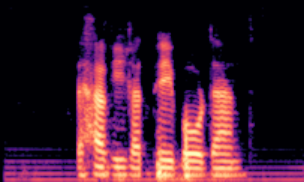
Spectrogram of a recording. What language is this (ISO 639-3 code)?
fas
